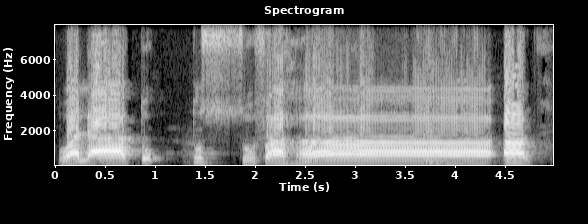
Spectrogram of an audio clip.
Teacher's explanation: یہاں پر ہم نے تا کو سین سے ملانا ہے، سین کو 2 بار پڑھنا ہے اور سین کے اوپر سختی کرنی ہے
